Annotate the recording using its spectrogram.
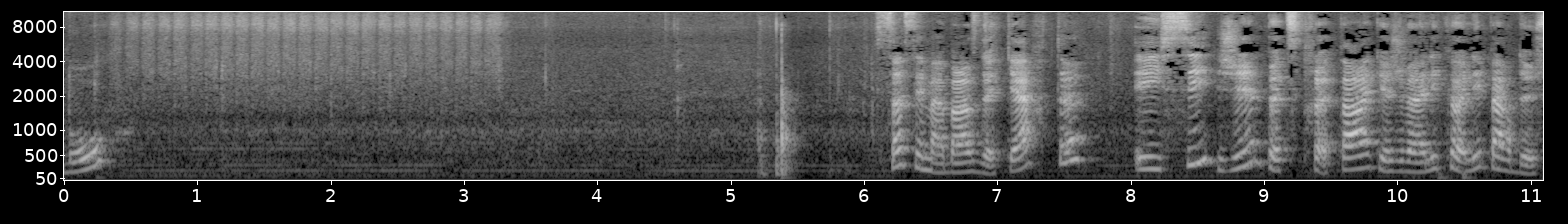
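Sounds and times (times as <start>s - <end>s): sponge scrubbing on cardstock: 0.4s - 3.4s.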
